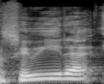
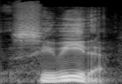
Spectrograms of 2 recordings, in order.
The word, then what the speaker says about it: Sivira: Mi nombre es Carlos Javier Sivira y bueno, estoy claro que mi apellido no es tan común, así que se escribe con S de semana y con V de Victoria.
